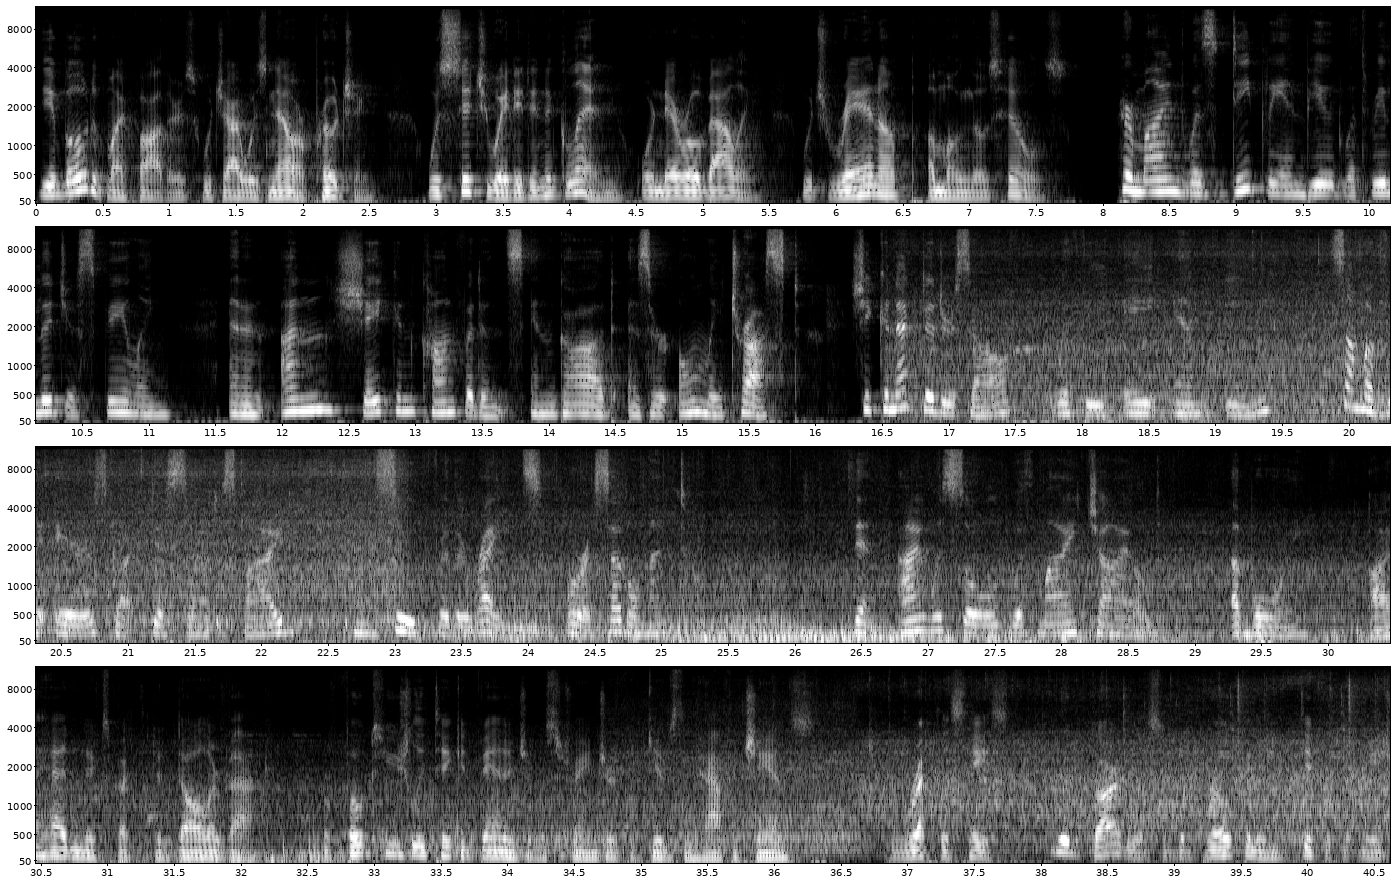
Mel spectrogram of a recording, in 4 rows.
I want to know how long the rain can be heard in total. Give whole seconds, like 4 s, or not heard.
24 s.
